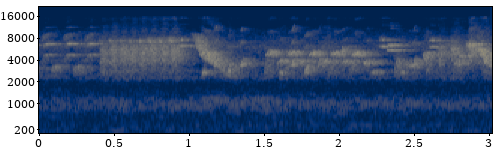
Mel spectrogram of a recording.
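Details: Excited European goldfinch pouring out a dense, continuous twitter of high tinkling notes, buzzy slurs and quick trilled chirps.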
